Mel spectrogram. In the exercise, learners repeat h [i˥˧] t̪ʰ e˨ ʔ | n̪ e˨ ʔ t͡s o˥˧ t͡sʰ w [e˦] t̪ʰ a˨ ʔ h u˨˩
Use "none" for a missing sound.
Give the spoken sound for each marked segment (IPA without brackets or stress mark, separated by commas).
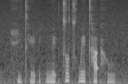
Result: i˨˩, e˧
